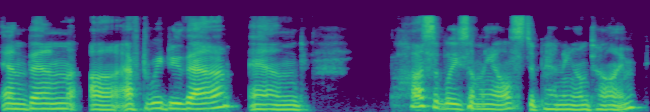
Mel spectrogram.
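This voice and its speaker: Her voice low and dark, a middle-aged American woman hoarse and gravelly from allergies offers encouragement and reassurance while casually teaching an online hypnosis class.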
